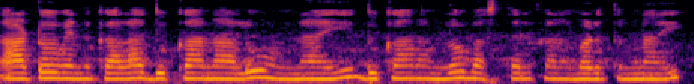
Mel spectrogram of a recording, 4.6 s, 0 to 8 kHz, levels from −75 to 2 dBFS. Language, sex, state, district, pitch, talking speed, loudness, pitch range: Telugu, female, Telangana, Mahabubabad, 215 Hz, 90 wpm, -18 LUFS, 205-220 Hz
